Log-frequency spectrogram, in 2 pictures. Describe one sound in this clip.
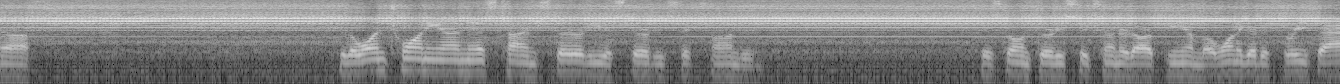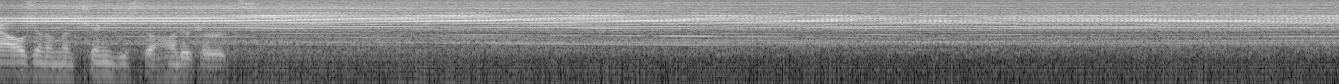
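An electric motor runs with a steady high whine.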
